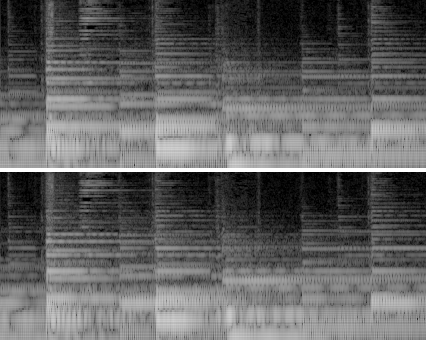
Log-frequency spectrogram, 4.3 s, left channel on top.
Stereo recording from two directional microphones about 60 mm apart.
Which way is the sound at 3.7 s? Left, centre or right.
Left.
